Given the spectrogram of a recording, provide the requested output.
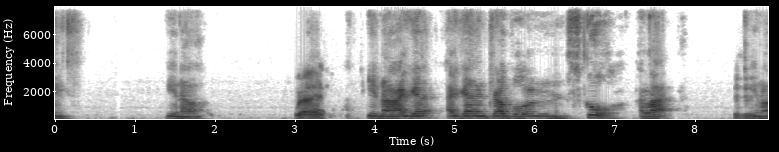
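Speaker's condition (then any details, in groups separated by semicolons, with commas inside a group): Cerebral palsy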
